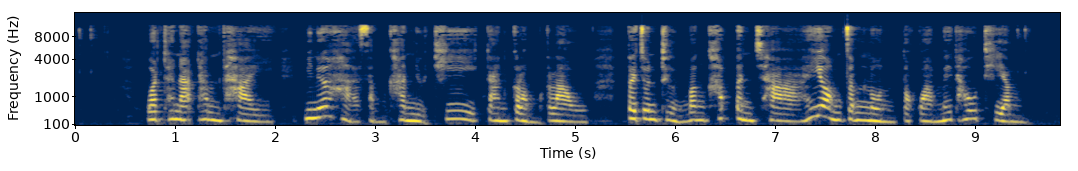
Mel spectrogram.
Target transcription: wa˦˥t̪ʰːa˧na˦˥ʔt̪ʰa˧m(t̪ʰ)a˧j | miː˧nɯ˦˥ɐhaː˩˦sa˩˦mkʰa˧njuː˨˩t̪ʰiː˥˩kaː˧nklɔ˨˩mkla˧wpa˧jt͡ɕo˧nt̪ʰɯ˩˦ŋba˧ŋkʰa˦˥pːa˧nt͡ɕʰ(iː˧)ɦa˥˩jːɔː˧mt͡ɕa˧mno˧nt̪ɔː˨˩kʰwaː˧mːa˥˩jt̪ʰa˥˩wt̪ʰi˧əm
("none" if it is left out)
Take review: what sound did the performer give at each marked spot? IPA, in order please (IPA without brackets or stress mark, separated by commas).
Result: t̪ʰ, aː˧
